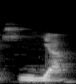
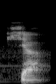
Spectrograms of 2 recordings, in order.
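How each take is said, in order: First: It is said as two separate syllables. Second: It is blended into one single syllable. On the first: "You kind of say ki ya" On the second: "but you combine it together"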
